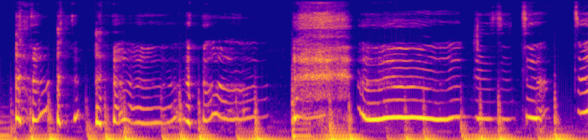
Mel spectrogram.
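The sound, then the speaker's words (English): A man's voice imitates a man sobbing, drawing out several wavering, wailing moans broken by short gasps and whimpers. “he's just crouched in, like, the alleyway, and he's just sobbing, and he's just like...”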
